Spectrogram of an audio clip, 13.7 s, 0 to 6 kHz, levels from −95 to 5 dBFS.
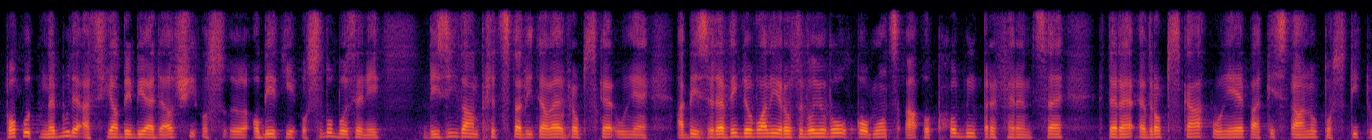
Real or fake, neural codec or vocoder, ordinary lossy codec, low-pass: fake; codec, 16 kHz, 1 kbps, FunCodec, trained on LibriTTS, 50 frames a second; none; 5.4 kHz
